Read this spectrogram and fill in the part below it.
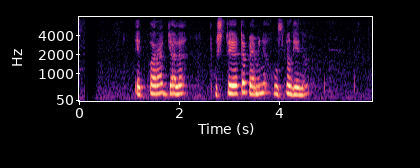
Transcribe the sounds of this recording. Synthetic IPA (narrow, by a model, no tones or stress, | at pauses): ekʋaɾad͡ʒalə | pʰusʈejəʈəpæminəusməɡenə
